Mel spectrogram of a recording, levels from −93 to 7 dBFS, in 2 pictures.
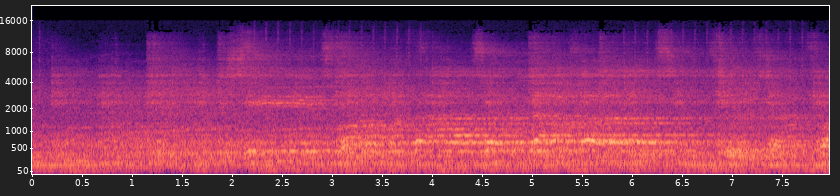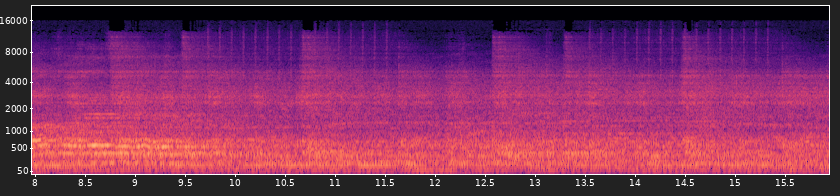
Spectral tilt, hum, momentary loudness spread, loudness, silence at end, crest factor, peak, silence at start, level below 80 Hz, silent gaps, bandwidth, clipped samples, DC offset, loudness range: -5.5 dB/octave; none; 7 LU; -18 LUFS; 0 s; 16 dB; -2 dBFS; 0 s; -36 dBFS; none; 15.5 kHz; under 0.1%; under 0.1%; 6 LU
